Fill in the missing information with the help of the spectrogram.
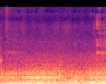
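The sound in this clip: A car driving on a road, a loud, steady low rumble that holds throughout without any voices.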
